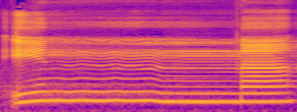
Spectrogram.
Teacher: hamzahnya dileburkan ke dalam huruf nun dengan cara ditekan kemudian ditahan lebih kurang 2 kali ketukan. Inna, hukum bacaan ghunnah musyaddadah dibacanya sambil didengungkan.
